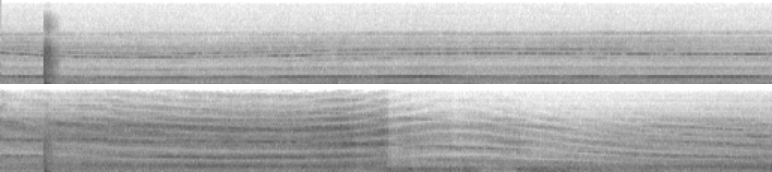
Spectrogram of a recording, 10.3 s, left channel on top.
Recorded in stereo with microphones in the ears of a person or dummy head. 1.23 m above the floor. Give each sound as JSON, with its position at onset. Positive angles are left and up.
{"t": 0.6, "sound": "a snare drum", "side_deg": 15}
